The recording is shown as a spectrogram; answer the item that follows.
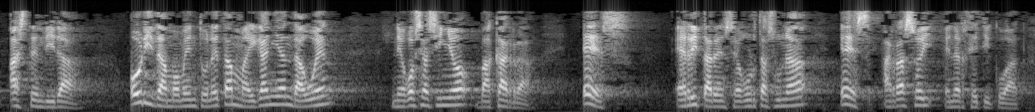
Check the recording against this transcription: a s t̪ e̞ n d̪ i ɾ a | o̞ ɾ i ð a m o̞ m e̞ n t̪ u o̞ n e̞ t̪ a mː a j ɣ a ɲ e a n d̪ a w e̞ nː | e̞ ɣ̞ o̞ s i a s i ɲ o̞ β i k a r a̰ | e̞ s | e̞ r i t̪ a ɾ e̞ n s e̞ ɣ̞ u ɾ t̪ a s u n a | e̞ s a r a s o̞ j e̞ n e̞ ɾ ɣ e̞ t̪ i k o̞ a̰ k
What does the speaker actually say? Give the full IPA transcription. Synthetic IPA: a s t̪ e̞ n d̪ i ɾ a | o̞ ɾ i ð a m o̞ m e̞ n t̪ u o̞ n e̞ t̪ a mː a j ɣ a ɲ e a n d̪ a w e̞ nː | e̞ ɣ̞ o̞ s i a s i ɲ o̞ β a k a r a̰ | e̞ s | e̞ r i t̪ a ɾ e̞ n s e̞ ɣ̞ u ɾ t̪ a s u n a | e̞ s a r a s o̞ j e̞ n e̞ ɾ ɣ e̞ t̪ i k o̞ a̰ k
